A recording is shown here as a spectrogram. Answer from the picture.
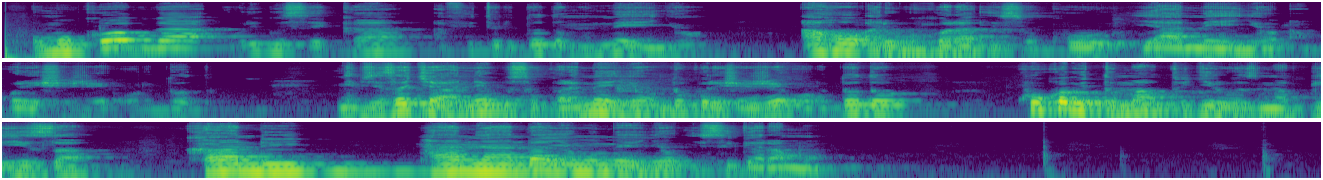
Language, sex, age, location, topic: Kinyarwanda, male, 18-24, Huye, health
